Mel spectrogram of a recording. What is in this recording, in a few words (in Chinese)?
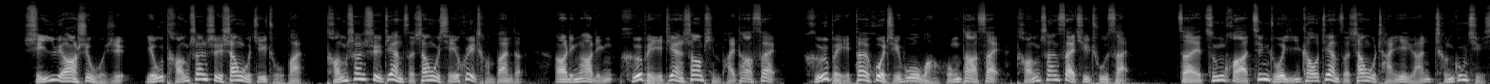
男, 新闻播报; 河北带货直播网红大赛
